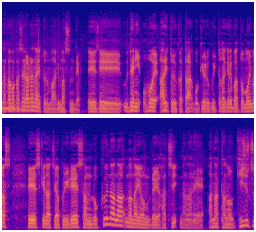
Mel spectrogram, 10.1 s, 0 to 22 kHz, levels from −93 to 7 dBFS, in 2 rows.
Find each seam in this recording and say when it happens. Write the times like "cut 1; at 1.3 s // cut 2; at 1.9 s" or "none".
cut 1; at 1.9 s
